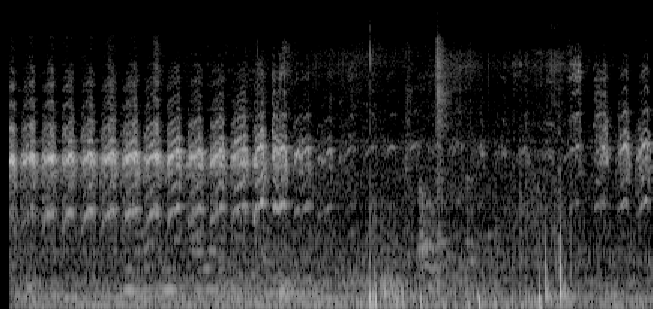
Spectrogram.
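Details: Peregrine falcon (Falco peregrinus) alarm call while protecting its young chicks and territory: a harsh, rapid kak-kak-kak series, almost four notes a second, fading after a few seconds, with scattered knocks and thumps.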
